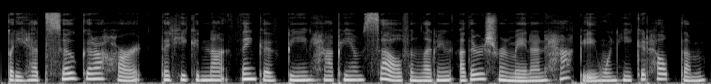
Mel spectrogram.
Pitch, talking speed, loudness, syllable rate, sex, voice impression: 205 Hz, 220 wpm, -16 LUFS, 4.9 syllables/s, female, very feminine, slightly young, slightly adult-like, very thin, relaxed, weak, slightly bright, soft, slightly clear, fluent, slightly raspy, very cute, intellectual, very refreshing, sincere, slightly calm, very friendly, very reassuring, slightly unique, very elegant, slightly wild, very sweet, lively, very kind, slightly sharp, slightly modest, light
